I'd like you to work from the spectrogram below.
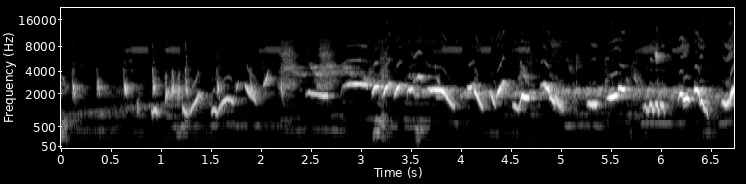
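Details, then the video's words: White-rumped shama on its first mental test, delivering a continuous, lively stream of chirps, slurred whistles and trilled notes that grows louder toward the end. "Nguji Mental Burung Murai Batu Perdana"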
